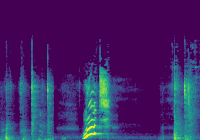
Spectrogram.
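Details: Nala, a playful pet husky at home, lets out one short, loud yelp that sweeps sharply upward in pitch. Soft thumps and household rustling come before and after it.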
